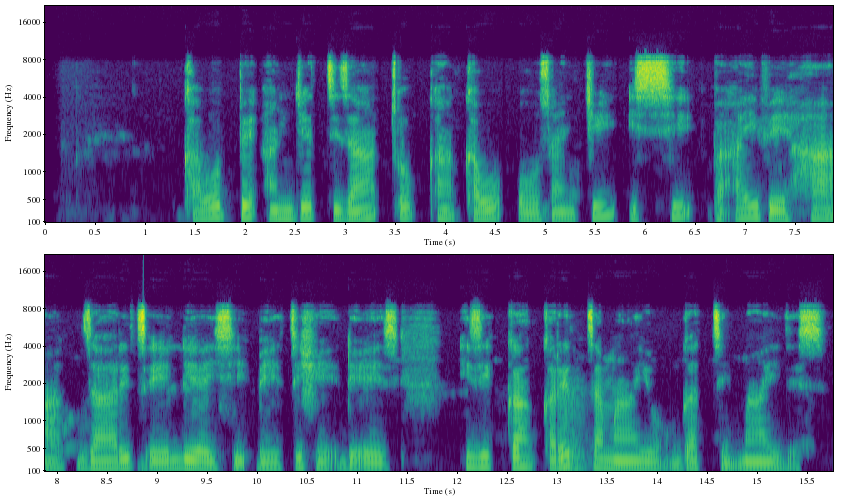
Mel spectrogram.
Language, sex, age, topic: Gamo, male, 18-24, government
